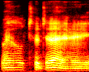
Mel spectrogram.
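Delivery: put-on flat monotone radio anchor voice. Imitating an NPR anchor: monotone NPR anchor voice. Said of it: "the monotone".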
